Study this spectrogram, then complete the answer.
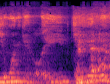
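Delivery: lightly voiced old woman, soft then squeaking up; a hint of a frisky old lady; a lightly done old customer leering at the plumber; old woman propositioning. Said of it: "She's like".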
